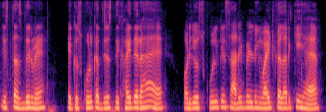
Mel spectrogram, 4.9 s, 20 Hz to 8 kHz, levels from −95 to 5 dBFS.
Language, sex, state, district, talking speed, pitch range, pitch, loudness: Hindi, male, Jharkhand, Garhwa, 245 wpm, 135-150 Hz, 145 Hz, -16 LUFS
